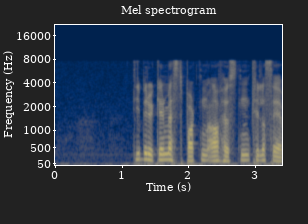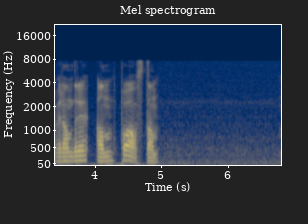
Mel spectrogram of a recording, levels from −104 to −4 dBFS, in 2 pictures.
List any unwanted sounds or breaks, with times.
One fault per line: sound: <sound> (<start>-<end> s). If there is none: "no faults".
no faults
